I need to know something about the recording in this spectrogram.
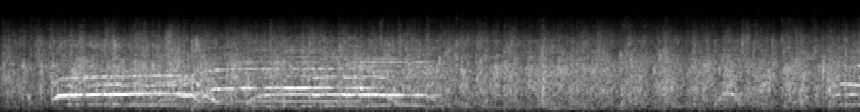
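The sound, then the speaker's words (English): Sustained audience applause for a group of women, a dense steady wash of clapping, with a few high cheers and whoops rising over it early on before settling into even clapping. “And don't do it if you don't want to, but guys, if you want to, can we applaud these ladies?”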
